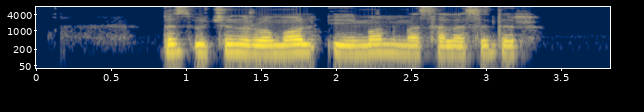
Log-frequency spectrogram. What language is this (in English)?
Uzbek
